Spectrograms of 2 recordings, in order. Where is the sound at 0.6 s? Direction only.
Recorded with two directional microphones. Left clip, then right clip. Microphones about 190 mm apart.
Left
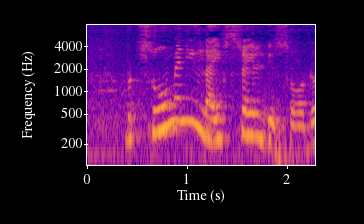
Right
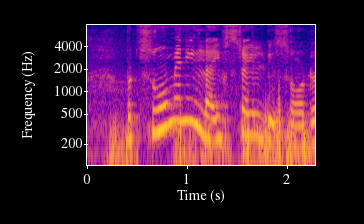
45° right (ahead or behind).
